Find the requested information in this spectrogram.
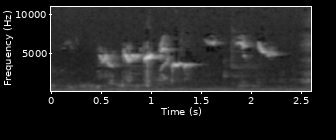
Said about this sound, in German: Was ist denn das? Ein Stieglitz. Nein. Nein. Das war das Rotkehlchen.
